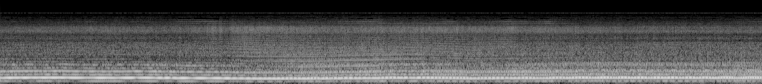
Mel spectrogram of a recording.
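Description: Drone propellers buzz loudly and steadily, rising and falling slightly in pitch.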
